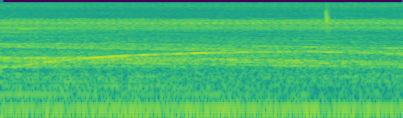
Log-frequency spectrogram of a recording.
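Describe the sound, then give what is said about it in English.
Fire engine and ambulance sirens wail steadily and loudly over a deep, rumbling engine roar as fire department vehicles and several ambulances pass by on Blondo Street, with no talking. “The fire department and some ambulances are going by on Blondo Street.”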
